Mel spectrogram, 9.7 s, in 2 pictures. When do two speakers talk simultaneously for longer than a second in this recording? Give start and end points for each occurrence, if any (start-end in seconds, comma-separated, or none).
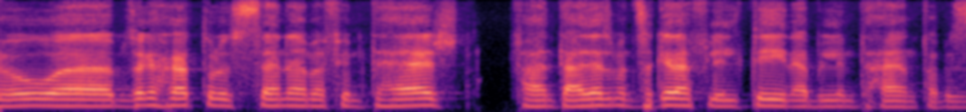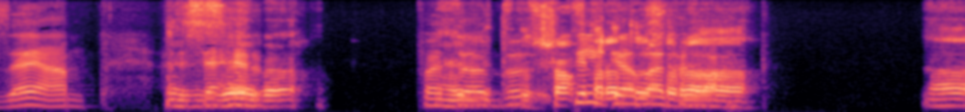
7.0-8.7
